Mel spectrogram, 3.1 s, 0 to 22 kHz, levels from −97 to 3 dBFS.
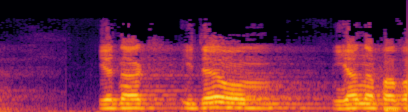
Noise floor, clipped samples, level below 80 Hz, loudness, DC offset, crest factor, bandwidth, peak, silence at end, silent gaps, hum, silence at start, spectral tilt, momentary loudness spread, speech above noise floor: -43 dBFS; under 0.1%; -40 dBFS; -13 LUFS; under 0.1%; 14 dB; 9.8 kHz; 0 dBFS; 0 s; none; none; 0 s; -7 dB/octave; 14 LU; 31 dB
